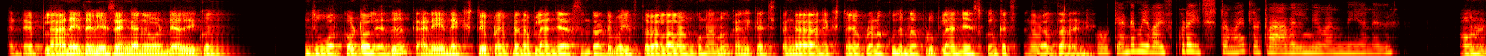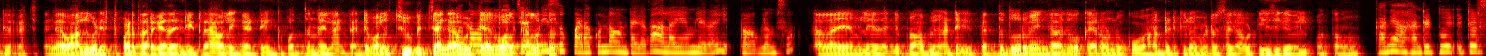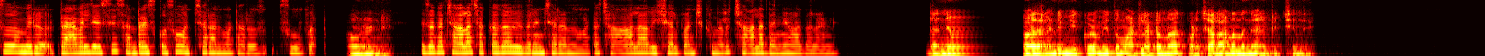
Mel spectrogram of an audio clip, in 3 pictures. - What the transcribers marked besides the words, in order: distorted speech; in English: "నెక్స్ట్"; in English: "ప్లాన్"; in English: "వైఫ్‌తో"; in English: "నెక్స్ట్"; in English: "ప్లాన్"; static; in English: "వైఫ్‌కి"; in English: "ట్రావెలిగ్"; other background noise; in English: "ప్రాబ్లమ్"; in English: "హండ్రెడ్"; in English: "ఈజీగా"; in English: "హండ్రెడ్ మీటర్స్"; in English: "ట్రావెల్"; in English: "సన్‌రైజ్"; in English: "సూపర్"; tapping
- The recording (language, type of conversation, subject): Telugu, podcast, ఏదైనా ఒక్క ఉదయం లేదా సూర్యోదయం మీ జీవితాన్ని మార్చిందా?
